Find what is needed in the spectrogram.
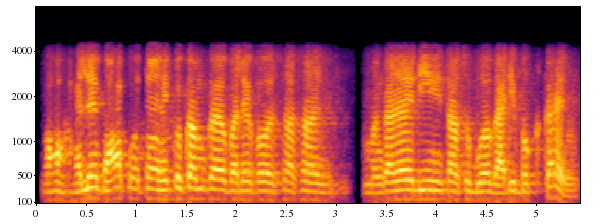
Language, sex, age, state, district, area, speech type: Sindhi, male, 45-60, Maharashtra, Thane, urban, conversation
